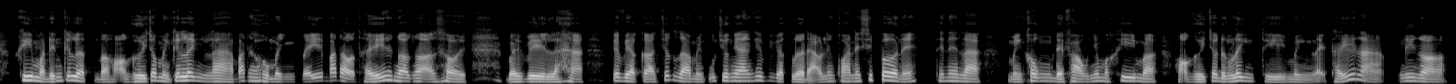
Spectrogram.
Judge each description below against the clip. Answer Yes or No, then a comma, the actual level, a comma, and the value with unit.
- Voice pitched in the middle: Yes, medium, 145 Hz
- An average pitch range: Yes, average, 4.8 semitones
